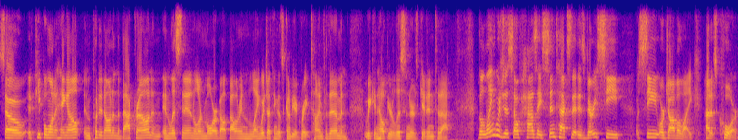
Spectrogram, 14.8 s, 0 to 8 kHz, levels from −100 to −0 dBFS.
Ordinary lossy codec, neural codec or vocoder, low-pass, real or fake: Opus, 64 kbps; none; 7.2 kHz; real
